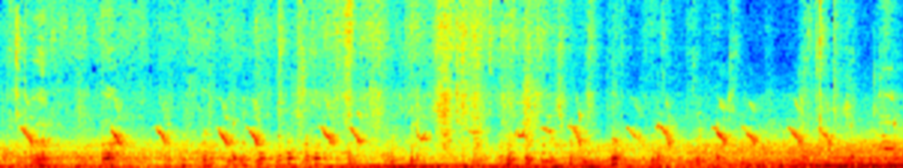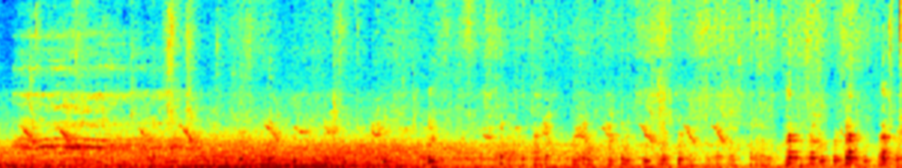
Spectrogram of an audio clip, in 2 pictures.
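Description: A mother hen and her flock, including silky chickens and a chick, cluck in soft repeated calls nearby against a constant outdoor background hum.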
